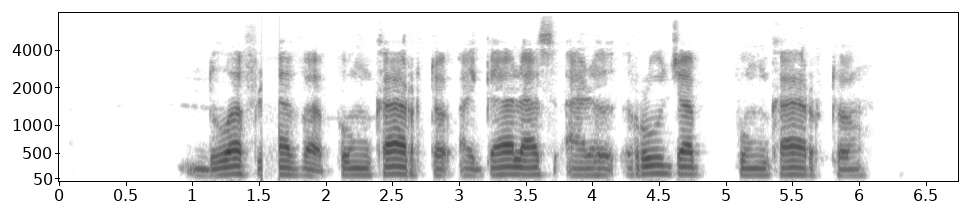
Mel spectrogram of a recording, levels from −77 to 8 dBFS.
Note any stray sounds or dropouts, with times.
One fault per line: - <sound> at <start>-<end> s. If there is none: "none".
- dropout at 1.5-1.7 s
